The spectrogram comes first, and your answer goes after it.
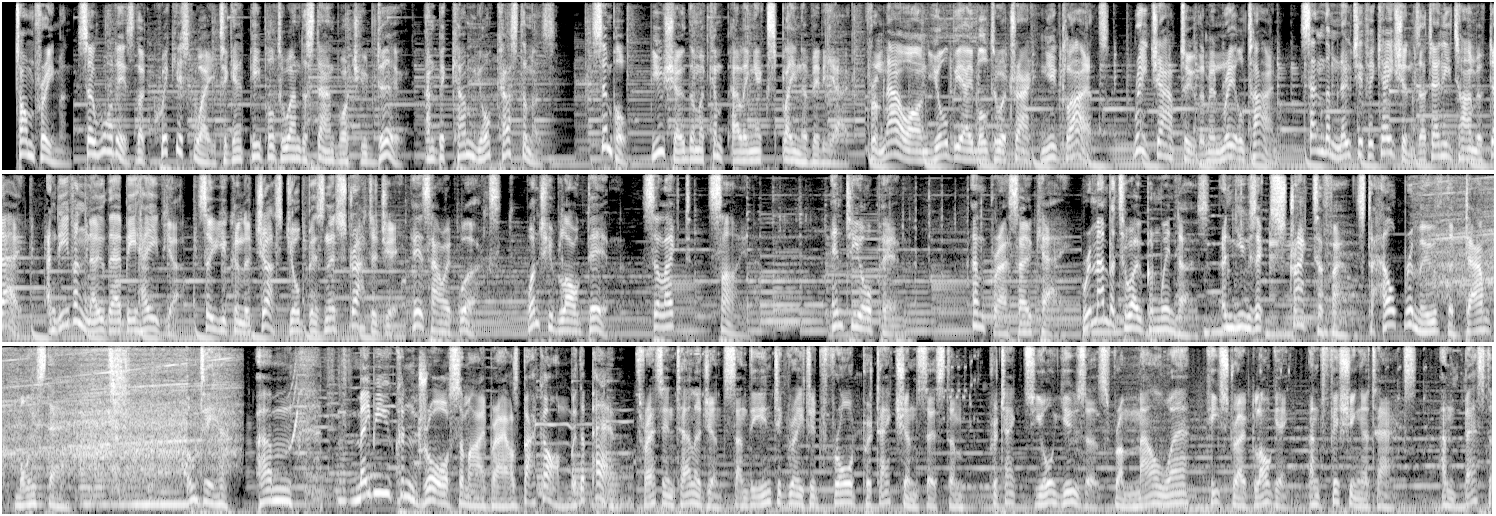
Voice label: Explainers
